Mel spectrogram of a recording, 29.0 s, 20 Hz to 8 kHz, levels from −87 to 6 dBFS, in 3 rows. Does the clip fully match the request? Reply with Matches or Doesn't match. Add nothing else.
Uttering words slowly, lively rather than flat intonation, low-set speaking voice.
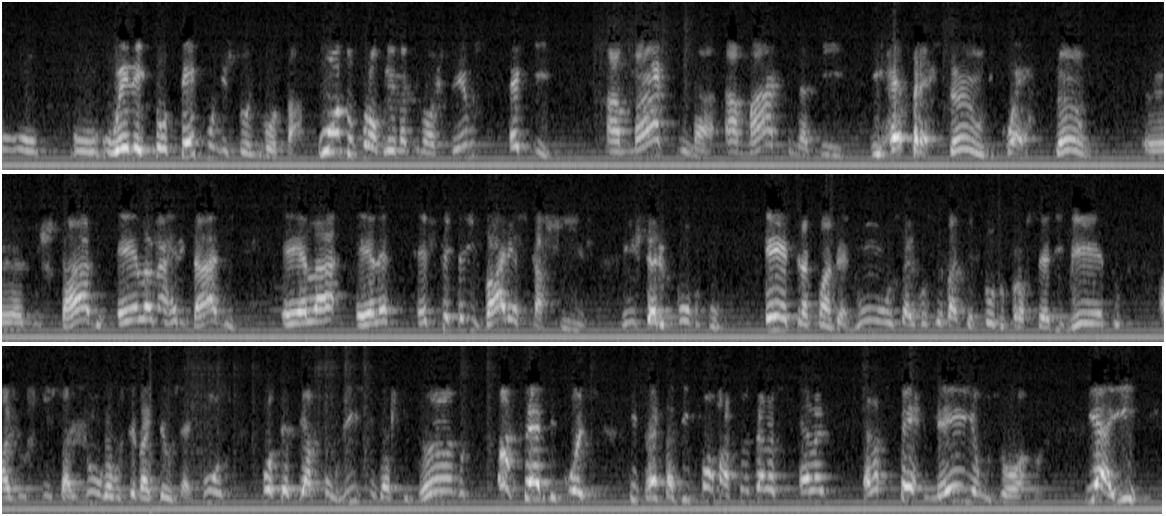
Doesn't match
